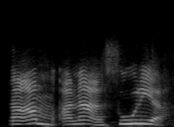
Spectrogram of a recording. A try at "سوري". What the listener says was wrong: Suri. You have to end at the ya. Okay, so Suri, Suriya or Suriyun, Suriyatun. If you say Suriya, you are ending at the ta marbuta. You are ending at the ha, in fact.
